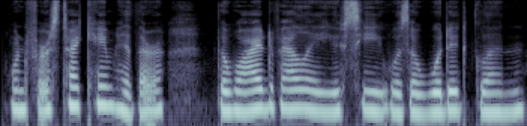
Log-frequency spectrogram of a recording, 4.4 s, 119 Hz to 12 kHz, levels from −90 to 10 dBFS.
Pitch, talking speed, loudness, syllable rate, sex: 215 Hz, 190 wpm, -18 LUFS, 4.5 syllables/s, female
